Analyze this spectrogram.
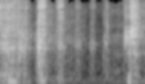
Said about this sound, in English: just fucking eating with the dog barking in the background.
